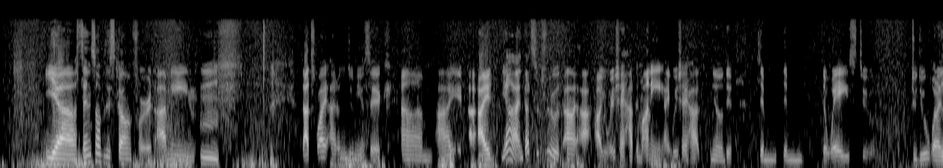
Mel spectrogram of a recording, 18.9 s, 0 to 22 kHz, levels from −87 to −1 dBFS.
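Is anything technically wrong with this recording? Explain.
Yes, there are two problems. The first is overdone noise removal, running through the whole clip. The noise reduction was pushed too hard, so individual frequency bands get pulled right down whenever they sit near the noise estimate. The background drops and breaks into twinkly specks, and quieter parts of the speech vanish along with it.

The second is repeated frames, from 6.83 to 6.91 s. A short stretch of compressed audio got written or sent again, so the same slice plays twice more in a row. You hear a quick stutter there, which fits a 40 ms chunk repeated, and it adds 80 ms to the clip.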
